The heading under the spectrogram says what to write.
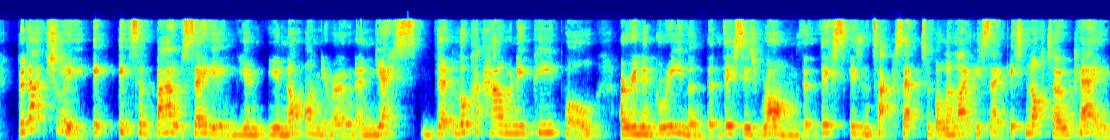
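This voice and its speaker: Over noticeable background noise, a woman with a medium pitch talks at a moderate pace with ordinary pitch variation and hardly any pauses. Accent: Northern English. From northern England. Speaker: podcast host. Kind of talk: casual interview chat. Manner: animated.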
